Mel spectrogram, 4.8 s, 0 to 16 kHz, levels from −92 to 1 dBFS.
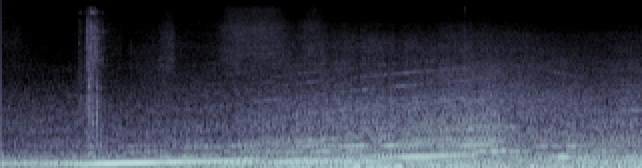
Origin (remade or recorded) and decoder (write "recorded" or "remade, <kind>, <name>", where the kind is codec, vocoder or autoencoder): recorded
